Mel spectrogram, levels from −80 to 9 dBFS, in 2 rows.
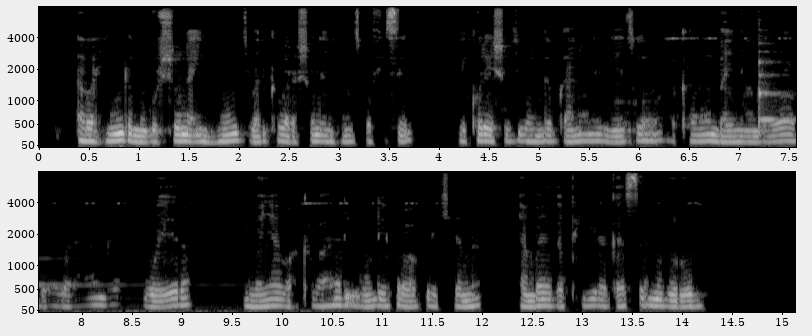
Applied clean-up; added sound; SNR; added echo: none; Bowed string instrument; 12 dB; none.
